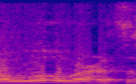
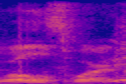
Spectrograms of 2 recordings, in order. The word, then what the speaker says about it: Woolworths: Oh, so they were, like, at a Woolworths or something like that. And, you notice how he stopped calling it Woolsworth. Yeah. You said it right.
